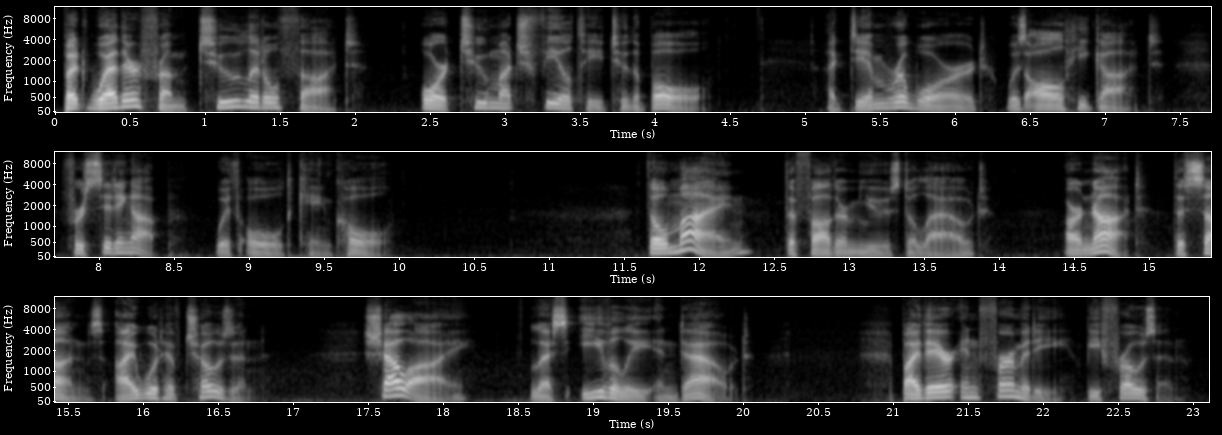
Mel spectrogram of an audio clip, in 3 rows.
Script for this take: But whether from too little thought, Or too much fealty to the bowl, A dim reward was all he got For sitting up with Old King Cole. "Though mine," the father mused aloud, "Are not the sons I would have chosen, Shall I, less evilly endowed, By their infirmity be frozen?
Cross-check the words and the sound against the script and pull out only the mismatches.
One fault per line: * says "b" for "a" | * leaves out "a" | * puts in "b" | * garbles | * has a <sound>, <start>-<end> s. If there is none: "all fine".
all fine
